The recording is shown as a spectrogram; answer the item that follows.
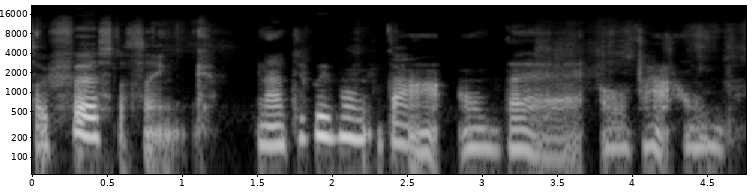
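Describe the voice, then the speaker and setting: A woman with a British accent, dry and close-miked with no echo. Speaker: crafting YouTuber. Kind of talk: casual craft tutorial chat.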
